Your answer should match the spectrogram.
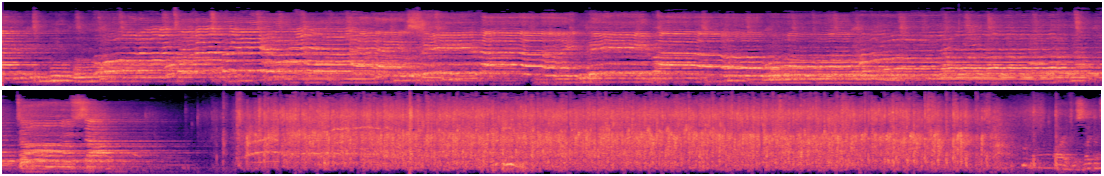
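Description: A cappella choir singing, the piece ending about fifteen seconds in; after a short pause an audience applauds.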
